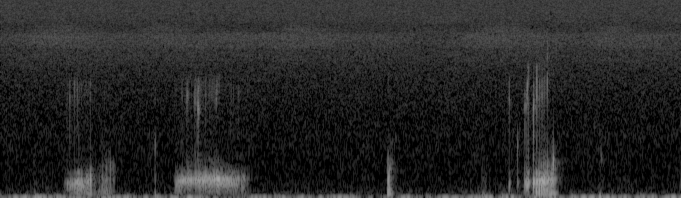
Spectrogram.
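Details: Low gurgling rumbles in irregular bursts with short gaps, recorded close up in a quiet room; deliberately produced stomach rumbling for about ten minutes, ordinary harmless bowel sounds; borborygmi.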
